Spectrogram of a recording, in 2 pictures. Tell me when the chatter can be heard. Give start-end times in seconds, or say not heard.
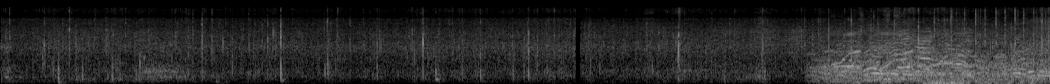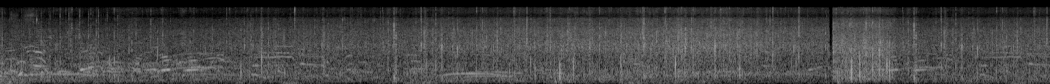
8.1-20.9.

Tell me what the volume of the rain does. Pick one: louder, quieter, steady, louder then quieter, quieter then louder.
louder.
